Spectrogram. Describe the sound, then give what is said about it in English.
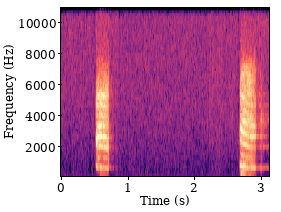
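An old cat meows twice, each call short and harmonic, separated by about two seconds of near silence; the second meow is slightly longer and trails off. No talking is present. “Do you have a new kitten over there? Nope, I have an old cat”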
